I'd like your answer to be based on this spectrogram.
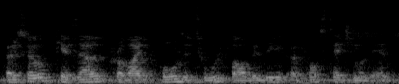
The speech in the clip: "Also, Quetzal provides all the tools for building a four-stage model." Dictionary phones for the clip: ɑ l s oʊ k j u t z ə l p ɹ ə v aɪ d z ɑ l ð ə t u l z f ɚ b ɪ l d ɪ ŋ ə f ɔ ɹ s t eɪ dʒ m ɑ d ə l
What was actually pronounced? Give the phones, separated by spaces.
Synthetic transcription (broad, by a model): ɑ l s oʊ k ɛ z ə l p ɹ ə v aɪ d ɑ l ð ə t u l f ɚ b ɪ l d ɪ ŋ ə f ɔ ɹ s t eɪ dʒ m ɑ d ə l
